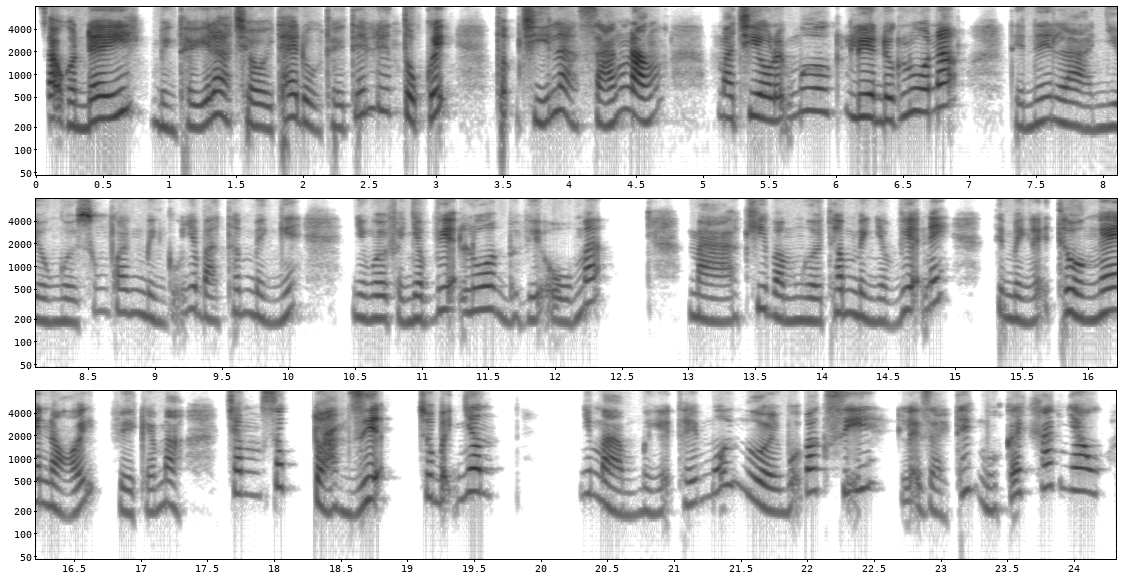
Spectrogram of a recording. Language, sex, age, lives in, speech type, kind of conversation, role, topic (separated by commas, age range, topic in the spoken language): Vietnamese, female, 20-24, Vietnam, read, expert-assistant, asker, Chăm sóc toàn diện cho bệnh nhân ở bệnh viện là gì?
